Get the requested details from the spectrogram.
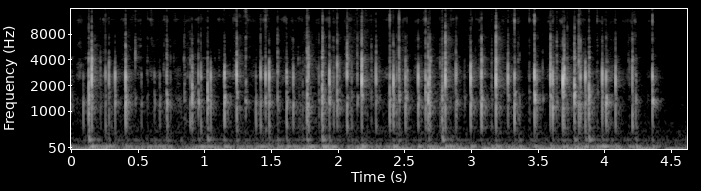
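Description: A small 60% mechanical keyboard with a white plastic case and plastic keycaps sits on a desk mat while fingertips of both hands type on it continuously. The result is a steady, fast stream of short, bright clicky keystrokes, each dying away almost instantly, over a faint low hum.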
